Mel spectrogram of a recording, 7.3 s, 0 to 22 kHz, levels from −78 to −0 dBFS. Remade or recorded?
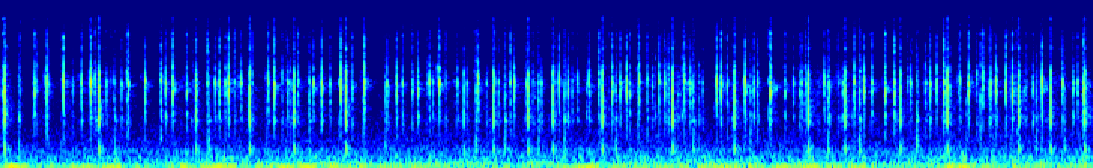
remade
